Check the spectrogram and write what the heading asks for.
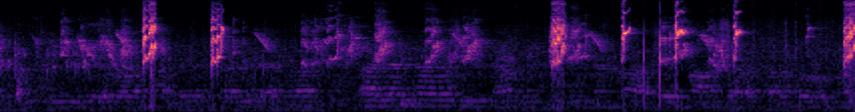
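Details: Lovebirds newly released into a colony in Germany at the start of summer; shrill, sharp squeaks stand out at irregular intervals over a steady mass of chirping and low tonal humming.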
